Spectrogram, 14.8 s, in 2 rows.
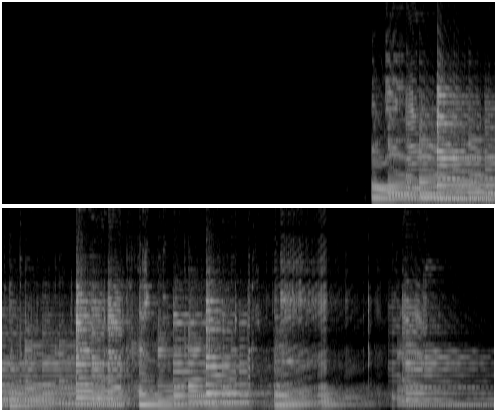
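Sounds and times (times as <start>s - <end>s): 
guitar: 5.6s - 14.7s.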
